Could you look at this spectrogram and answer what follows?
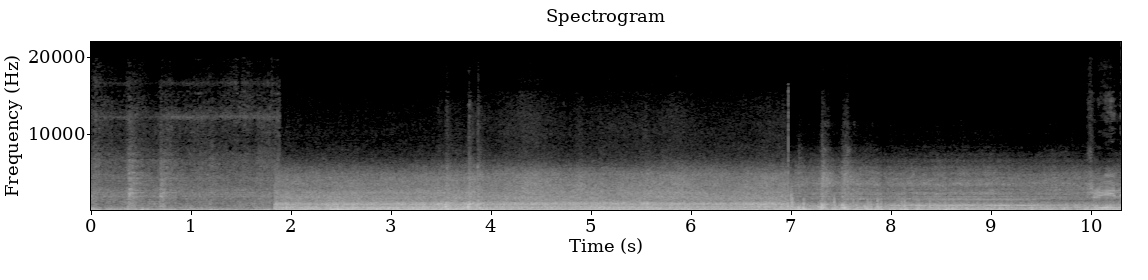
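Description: The Digha–Visakhapatnam Express rolls along the tracks past Srikakulam Road, a loud, steady rumbling roar with rhythmic wheel clatter heard from on board, starting up after a quieter opening second.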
